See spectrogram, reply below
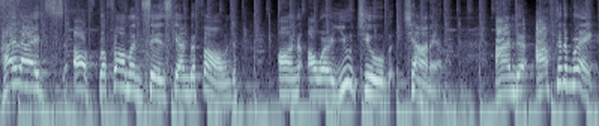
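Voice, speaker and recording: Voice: medium pitch, sing-song, slow, soft background music. A programme presenter reading scripted broadcast narration.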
